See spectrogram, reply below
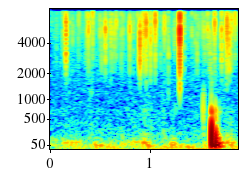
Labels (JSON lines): {"label": "biophony, double pulse", "recorder": "SoundTrap 300"}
